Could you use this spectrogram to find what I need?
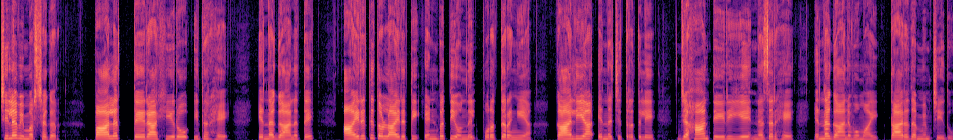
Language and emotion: Malayalam, neutral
